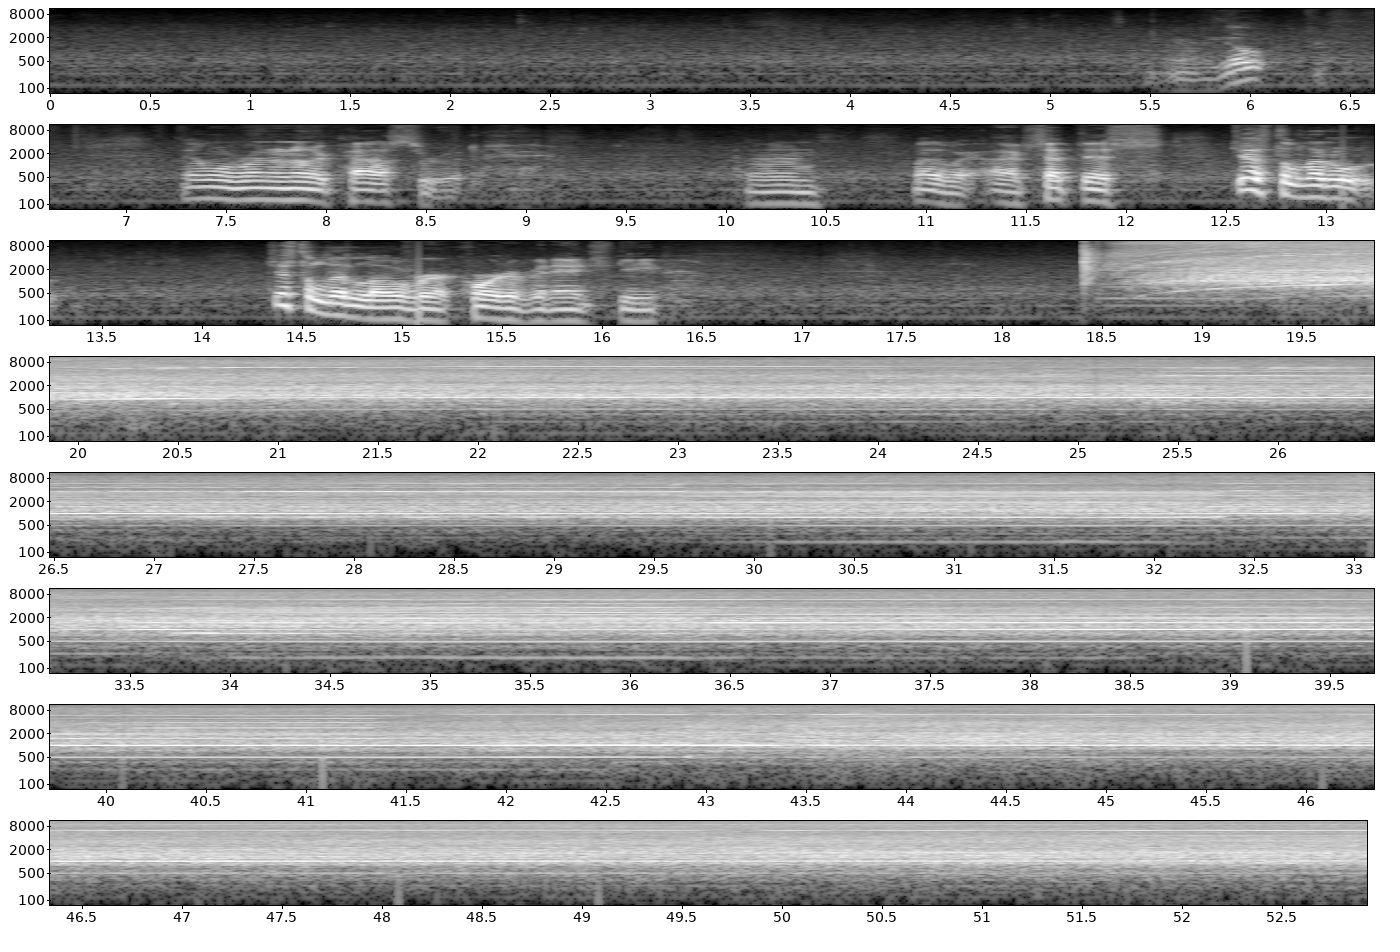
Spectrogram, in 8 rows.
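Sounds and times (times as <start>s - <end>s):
router motor whine: 18.4s - 52.9s.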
